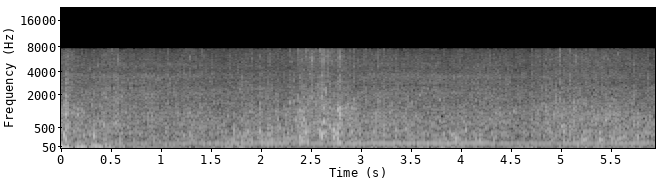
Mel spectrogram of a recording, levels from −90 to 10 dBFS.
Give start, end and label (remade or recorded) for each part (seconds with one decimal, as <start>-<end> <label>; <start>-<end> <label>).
0.0-5.9 recorded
